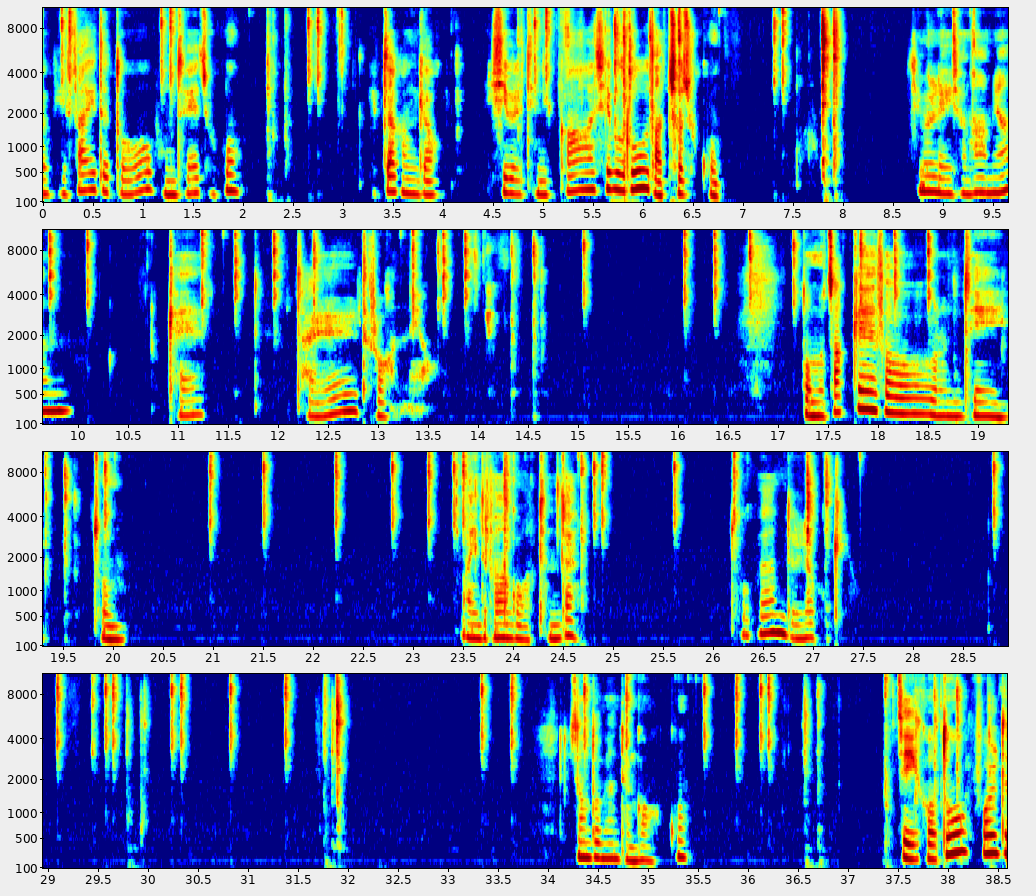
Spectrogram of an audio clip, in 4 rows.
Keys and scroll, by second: 2.2 a, 5.3-6.2 typing, 6.2 Return, 7.4-7.7 typing, 11.3 typing, 18.7 2, 23.7-24.4 typing, 26.9 space, 29.7 space, 36.5 space, 37.2 space, 38.3 z.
